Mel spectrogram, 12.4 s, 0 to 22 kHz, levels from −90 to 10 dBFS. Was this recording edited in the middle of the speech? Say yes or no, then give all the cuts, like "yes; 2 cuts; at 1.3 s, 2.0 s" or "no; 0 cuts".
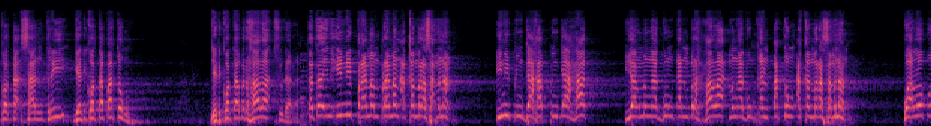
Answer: yes; 1 cut; at 4.0 s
